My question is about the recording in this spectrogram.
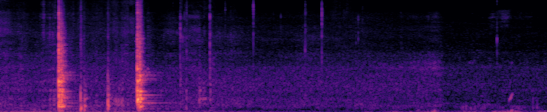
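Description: Two sharp knocks about a second apart, then a few faint clicks, as a rider settles onto an electric bike and presses the buttons on its handlebar control pod.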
